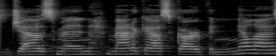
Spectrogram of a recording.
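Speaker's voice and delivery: ordinary talk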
